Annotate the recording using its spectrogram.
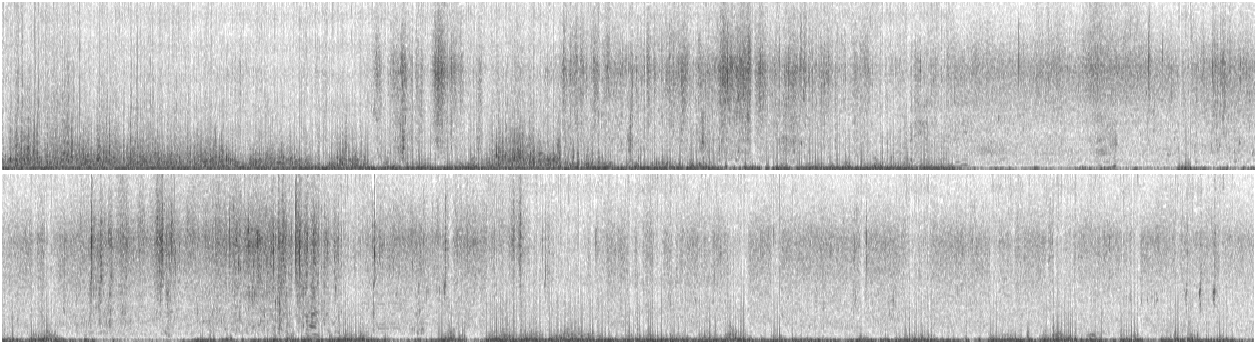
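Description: Water splashes and sloshes as a net is dragged through it.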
